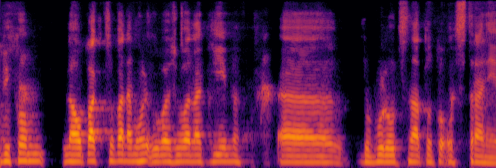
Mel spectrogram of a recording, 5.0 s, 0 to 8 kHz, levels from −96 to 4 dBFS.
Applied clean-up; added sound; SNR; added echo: neural mask model Resemble Enhance denoiser.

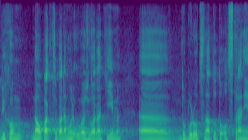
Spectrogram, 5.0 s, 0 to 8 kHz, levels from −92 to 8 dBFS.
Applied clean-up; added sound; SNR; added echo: none; none; none; none.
